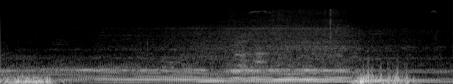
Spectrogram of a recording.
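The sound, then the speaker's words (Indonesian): A motorcycle engine drones for several seconds, its pitch rising and falling, with louder revving bursts at the start and again near the end. No one speaks. “ada suara motor dikit ya”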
